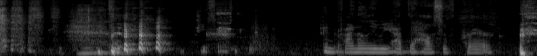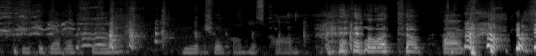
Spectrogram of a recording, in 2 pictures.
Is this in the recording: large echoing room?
no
